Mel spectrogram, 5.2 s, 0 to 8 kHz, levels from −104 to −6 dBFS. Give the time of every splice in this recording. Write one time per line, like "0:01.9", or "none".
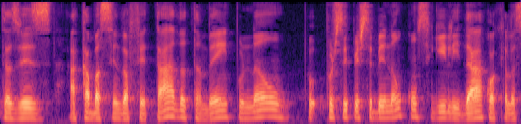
0:03.2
